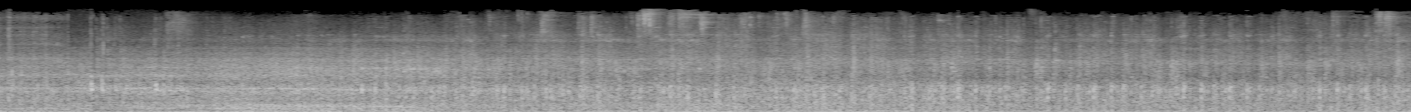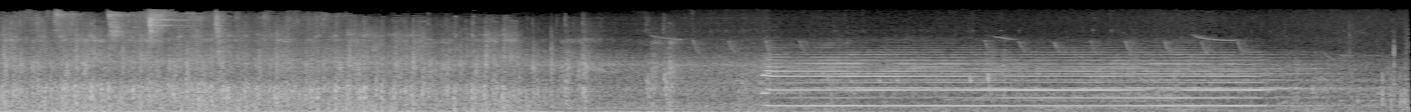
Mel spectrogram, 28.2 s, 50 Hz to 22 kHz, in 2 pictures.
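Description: An electric-hauled Indian express train, a WAP4 locomotive with a rake of coaches, running past at speed; its wheels rumble and clatter over the rail joints. About three-quarters of the way in, a train horn blows one long steady note for about five seconds, then stops sharply, and the rumble fades.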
